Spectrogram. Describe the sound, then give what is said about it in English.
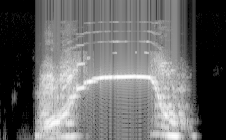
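An elk announcing bugle, made with a call, that is moderately intense rather than aggressive. It opens with low, raspy grunting, rises into a long, steady, high whistle, then falls back to a grunting finish, heard alone. “I'm just going to give like a real announcing bugle, like, hey, what's up? I'm here. Where are you at? And it'll sound something like this.”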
